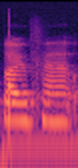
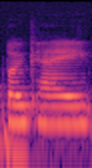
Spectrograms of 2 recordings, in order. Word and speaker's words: bokeh: these blurry which is normally called bokeh or bouquet whatever you want to pronounce it as but that out-of-focus nurse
